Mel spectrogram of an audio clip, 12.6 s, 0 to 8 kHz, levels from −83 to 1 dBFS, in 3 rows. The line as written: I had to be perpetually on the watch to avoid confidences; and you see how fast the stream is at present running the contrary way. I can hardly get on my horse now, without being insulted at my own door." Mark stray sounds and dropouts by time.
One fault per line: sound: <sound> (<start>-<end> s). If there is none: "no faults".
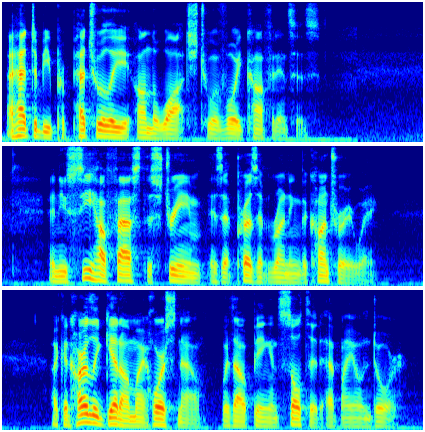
no faults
